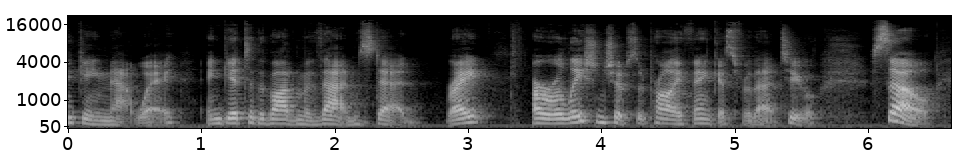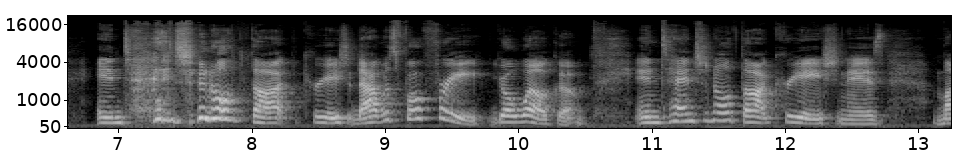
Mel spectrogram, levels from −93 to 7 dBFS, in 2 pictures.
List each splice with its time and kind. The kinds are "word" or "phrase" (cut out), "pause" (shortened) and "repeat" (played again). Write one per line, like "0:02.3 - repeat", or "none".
none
